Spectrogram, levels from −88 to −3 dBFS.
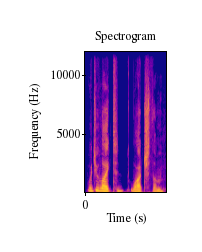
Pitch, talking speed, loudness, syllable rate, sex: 170 Hz, 220 wpm, -18 LUFS, 4.1 syllables/s, male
